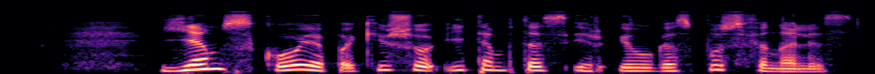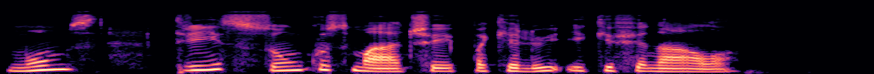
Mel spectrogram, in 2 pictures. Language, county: Lithuanian, Klaipėda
